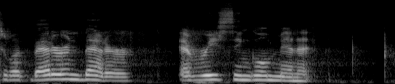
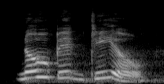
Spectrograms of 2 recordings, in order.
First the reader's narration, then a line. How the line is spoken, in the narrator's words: I said firmly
